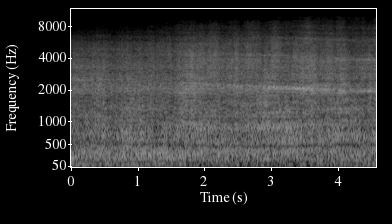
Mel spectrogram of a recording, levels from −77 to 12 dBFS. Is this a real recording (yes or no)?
no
